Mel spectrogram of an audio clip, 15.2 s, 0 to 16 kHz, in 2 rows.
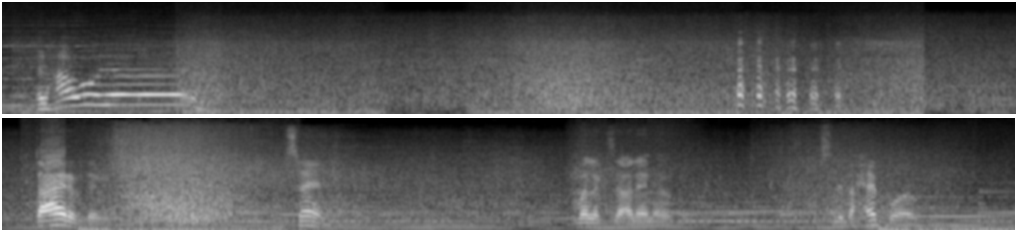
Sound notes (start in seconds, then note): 5.5 giggles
